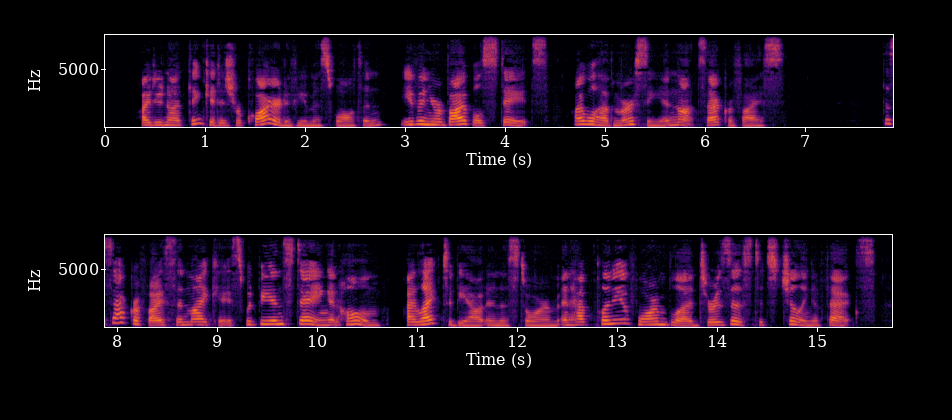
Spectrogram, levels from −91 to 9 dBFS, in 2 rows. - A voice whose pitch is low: No, high, 225 Hz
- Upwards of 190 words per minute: Yes, average, 200 wpm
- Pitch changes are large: Yes, wide, 6.0 semitones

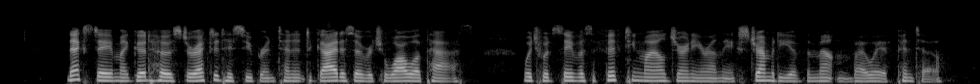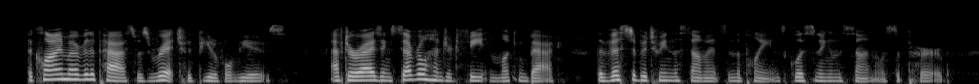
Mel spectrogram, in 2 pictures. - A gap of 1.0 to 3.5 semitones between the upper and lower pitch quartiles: Yes, average, 2.7 semitones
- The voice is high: No, medium, 165 Hz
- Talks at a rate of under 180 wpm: No, average, 195 wpm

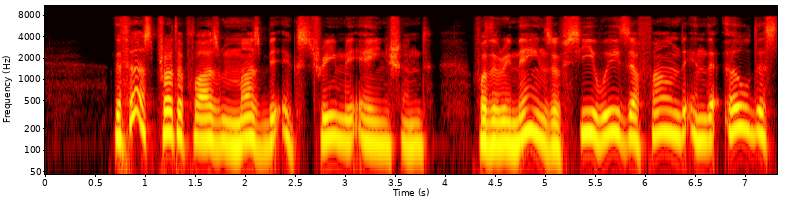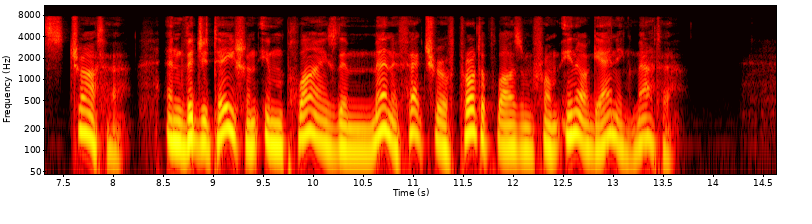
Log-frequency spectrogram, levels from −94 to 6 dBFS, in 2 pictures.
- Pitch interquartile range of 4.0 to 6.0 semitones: Yes, wide, 5.5 semitones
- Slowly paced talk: Yes, slow, 120 wpm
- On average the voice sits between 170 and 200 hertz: No, low, 135 Hz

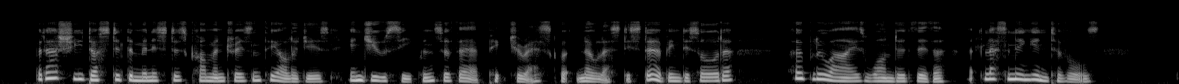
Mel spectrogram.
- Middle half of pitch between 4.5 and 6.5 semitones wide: Yes, wide, 5.5 semitones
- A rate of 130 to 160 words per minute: Yes, average, 150 wpm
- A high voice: No, medium, 165 Hz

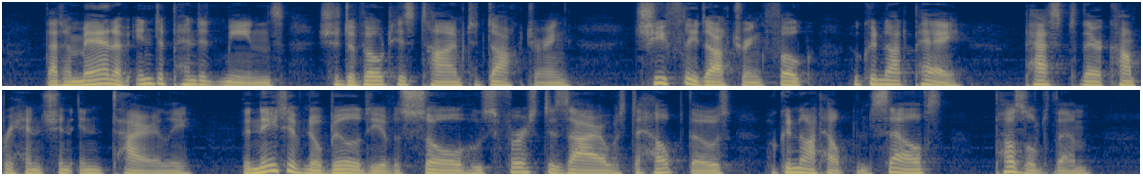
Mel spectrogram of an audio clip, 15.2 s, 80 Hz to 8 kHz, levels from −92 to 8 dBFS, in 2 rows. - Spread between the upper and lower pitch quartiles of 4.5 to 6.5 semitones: Yes, average, 4.9 semitones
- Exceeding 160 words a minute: Yes, average, 170 wpm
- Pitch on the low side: Yes, low, 120 Hz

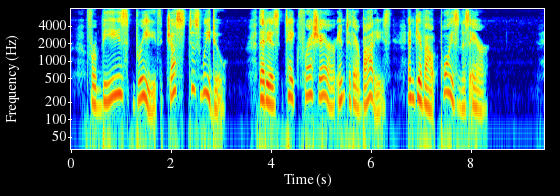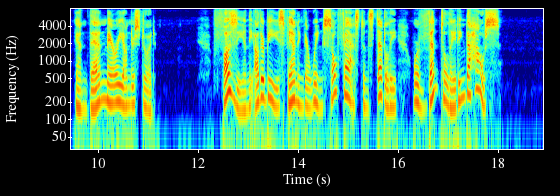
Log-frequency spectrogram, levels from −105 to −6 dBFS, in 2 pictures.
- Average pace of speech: No, slow, 125 wpm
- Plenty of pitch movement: Yes, wide, 6.5 semitones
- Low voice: No, high, 200 Hz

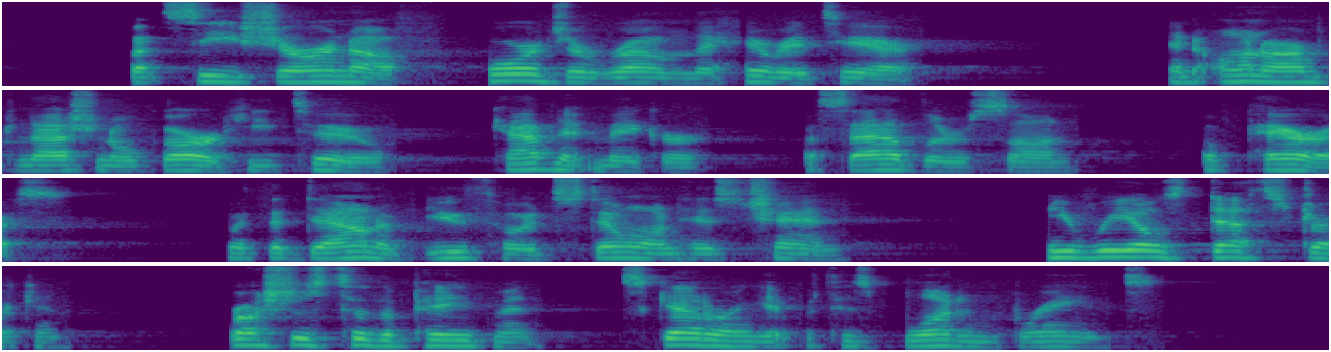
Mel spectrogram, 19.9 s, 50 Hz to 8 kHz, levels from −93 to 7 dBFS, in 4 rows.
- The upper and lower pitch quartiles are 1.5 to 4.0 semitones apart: Yes, average, 2.7 semitones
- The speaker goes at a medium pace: No, slow, 130 wpm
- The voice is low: No, medium, 150 Hz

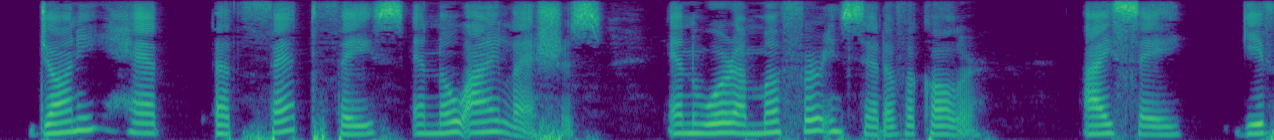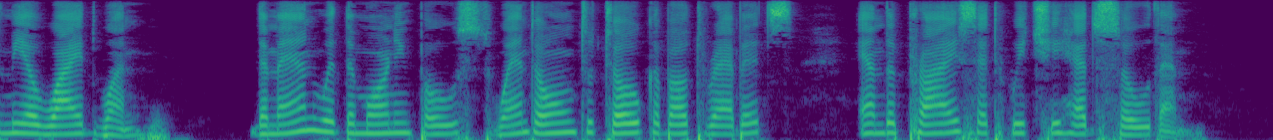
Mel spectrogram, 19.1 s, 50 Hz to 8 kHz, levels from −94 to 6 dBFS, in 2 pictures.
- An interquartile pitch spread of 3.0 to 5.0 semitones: No, narrow, 2.4 semitones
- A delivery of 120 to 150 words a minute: Yes, average, 140 wpm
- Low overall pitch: No, high, 195 Hz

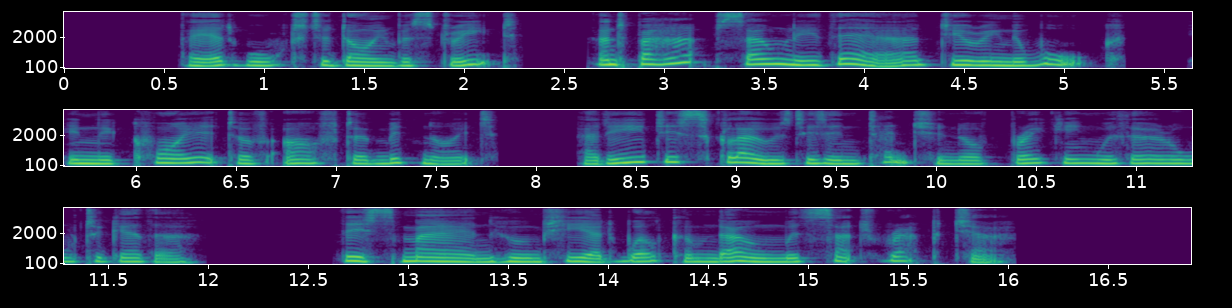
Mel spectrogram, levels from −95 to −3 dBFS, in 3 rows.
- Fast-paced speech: No, average, 140 wpm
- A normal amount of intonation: Yes, average, 3.1 semitones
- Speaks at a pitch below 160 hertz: No, high, 200 Hz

